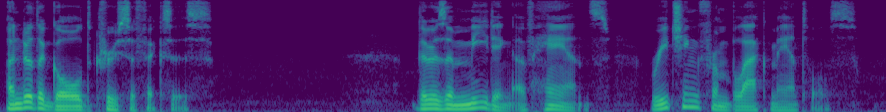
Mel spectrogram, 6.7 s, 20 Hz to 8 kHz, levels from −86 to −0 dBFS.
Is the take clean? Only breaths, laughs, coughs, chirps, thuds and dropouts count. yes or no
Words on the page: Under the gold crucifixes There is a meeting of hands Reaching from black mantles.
yes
